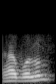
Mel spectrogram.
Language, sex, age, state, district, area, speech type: Bengali, male, 30-45, West Bengal, Cooch Behar, urban, conversation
